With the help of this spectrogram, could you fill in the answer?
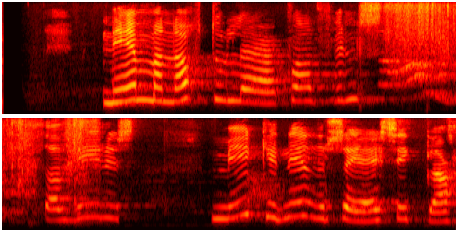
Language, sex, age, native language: Icelandic, female, 30-39, English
